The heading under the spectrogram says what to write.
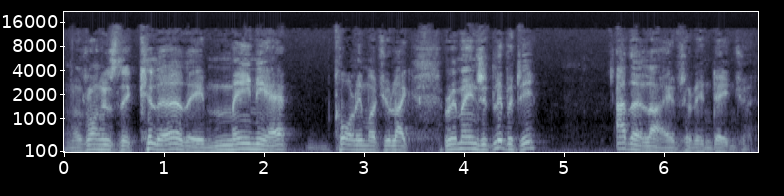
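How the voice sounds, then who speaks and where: An actor playing a weary, authoritative police chief who questions people in a measured, probing way. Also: male voice, mid-range voice, expressive, natural voice. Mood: calm. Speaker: detective chief inspector. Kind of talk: classic radio drama acting.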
